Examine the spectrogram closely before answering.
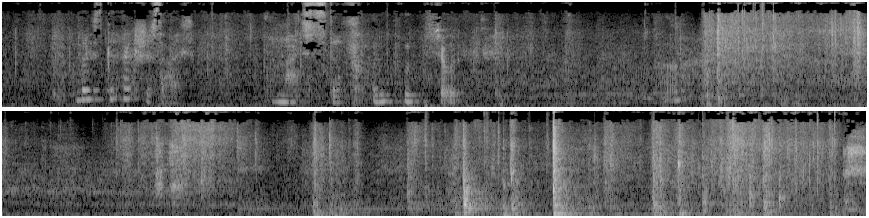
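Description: Clothing and a bag rustle and knock close by.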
